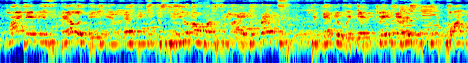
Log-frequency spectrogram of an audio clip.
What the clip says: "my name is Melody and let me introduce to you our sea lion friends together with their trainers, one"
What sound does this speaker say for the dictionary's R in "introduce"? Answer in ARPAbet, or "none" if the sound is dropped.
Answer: none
